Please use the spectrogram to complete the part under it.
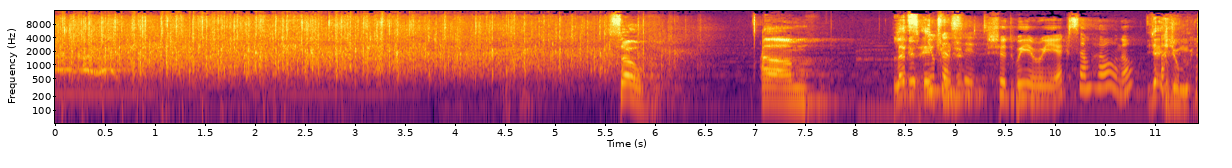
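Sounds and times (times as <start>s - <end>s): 
person cheering: 0.0s - 0.9s
crowd applauding in a standing ovation: 0.0s - 6.7s
speech: 5.6s - 6.2s, 7.1s - 7.8s, 8.4s - 11.4s.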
